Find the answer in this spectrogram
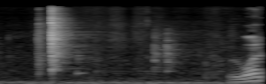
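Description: A single sharp knock about half a second in, then a couple of faint ticks. No power tool is running.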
